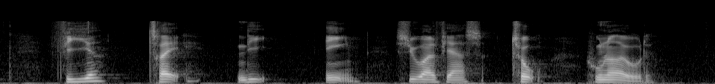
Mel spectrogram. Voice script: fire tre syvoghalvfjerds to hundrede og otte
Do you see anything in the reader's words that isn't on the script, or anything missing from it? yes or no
yes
